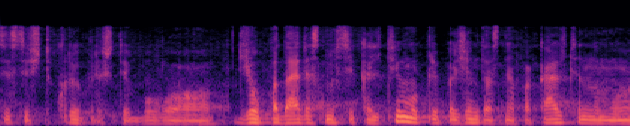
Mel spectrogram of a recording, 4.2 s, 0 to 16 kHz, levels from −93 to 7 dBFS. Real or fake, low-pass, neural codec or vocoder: fake; 7.2 kHz; codec, 16 kHz, 8 kbps, FreqCodec, smaller model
